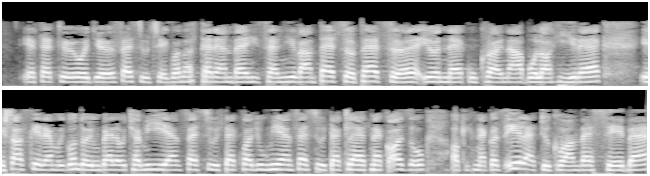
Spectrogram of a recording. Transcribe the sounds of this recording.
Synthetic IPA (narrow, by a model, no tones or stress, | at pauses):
eːrt̪hɛt̪øːho̞ɟfɛsylt͡ʃeːɡʋɒnɒt̪ɛɾɛmbɛnhisɛnɲilvaːmpɛrsøːlpɛrt̪søjønːɛkukrɒjnaːboːlɒɦiːɾɛkeːʃɒst̪̚keːɾɛmɦo̞ɟɡo̞nd̪o̞juŋɡ̚bɛlɛho̞chɒmiijɛɱfɛsylt̪ɛkʋɒɟuŋkmijɛɱfɛsylt̪ɛklɛɦɛt̪nɛkɒzo̞kɒkiknɛkɒzeːlɛt̪ykʋɒɱvɛseːbɛ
